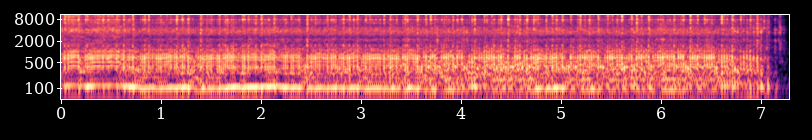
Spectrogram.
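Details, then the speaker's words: Echo GT-200 string trimmer with an aftermarket carburetor, being adjusted after the fuel lines and diaphragm were redone: small two-stroke buzzing fast and steady, spinning the head at idle; idle speed too high. "Okay, we got to slow it down a bit as the head's spinning."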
